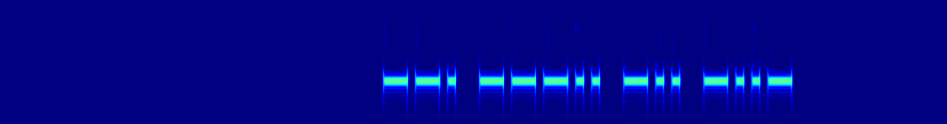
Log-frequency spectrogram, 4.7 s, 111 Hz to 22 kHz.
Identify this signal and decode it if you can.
Morse code, heard as a keyed tone, about 30 wpm, 700 Hz. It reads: G8DX
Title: DXCC-100 Call Signs - 4 Characters - 30wpm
